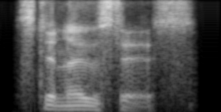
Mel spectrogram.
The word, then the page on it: stenosis: British English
